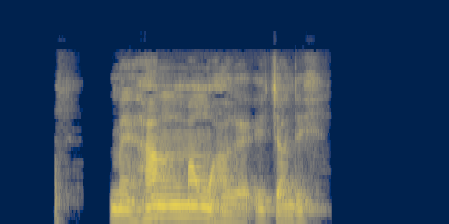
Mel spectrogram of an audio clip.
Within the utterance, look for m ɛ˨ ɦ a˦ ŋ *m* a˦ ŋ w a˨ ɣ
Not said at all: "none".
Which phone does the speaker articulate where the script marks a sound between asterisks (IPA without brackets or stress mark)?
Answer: m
